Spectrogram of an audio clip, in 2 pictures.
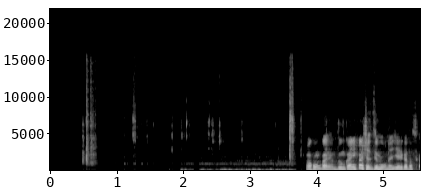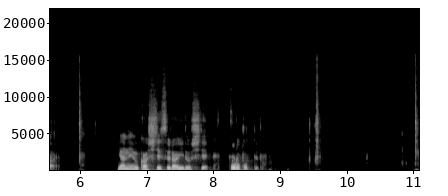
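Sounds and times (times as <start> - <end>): plastic clicks and handling noise: 0.5 - 3.8, 9.4 - 9.7.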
